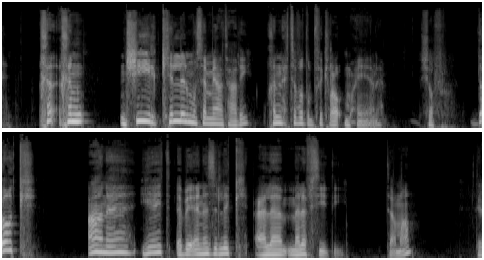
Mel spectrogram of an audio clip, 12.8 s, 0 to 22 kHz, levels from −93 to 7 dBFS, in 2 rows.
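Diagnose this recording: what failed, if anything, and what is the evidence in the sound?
Codec stage: corrupt frames decoded at 1.84 s, 4.93 to 4.99 s and 6.40 to 6.42 s. Damaged bitstream data put energy at wrong frequencies, heard as short chirps and bursts rather than the silences of dropped frames.

Processing stage: a sudden gain jump at 2.16 s drops speech and background noise together by about 5 dB until the end. The step is instant, not ramped like AGC, likely from an unsmoothed gain setting.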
